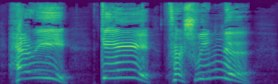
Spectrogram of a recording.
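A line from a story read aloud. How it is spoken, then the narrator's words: Calling out. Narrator (German): rief Mr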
